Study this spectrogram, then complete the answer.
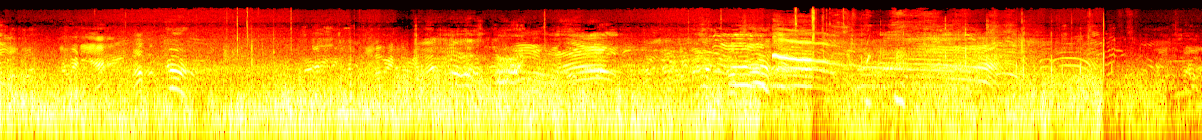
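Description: Young men shout and call out to each other across an open field, heard from a distance.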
